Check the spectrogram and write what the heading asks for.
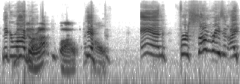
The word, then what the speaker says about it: Nicaragua: want to take over nicar waga I'm saying it wrong and all that yeah Nicaragua and for some reason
